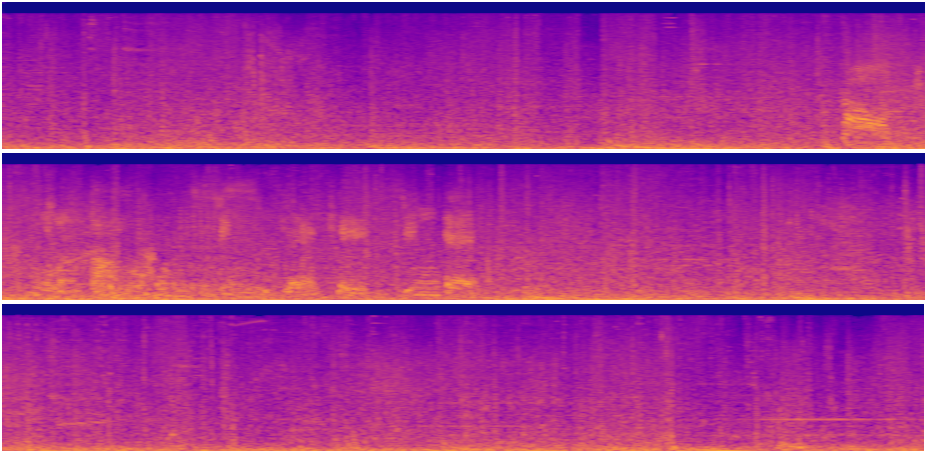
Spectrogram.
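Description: Rapid gunfire rattles amid explosions in a video game.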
